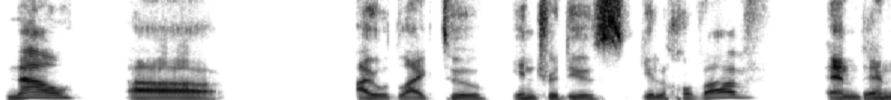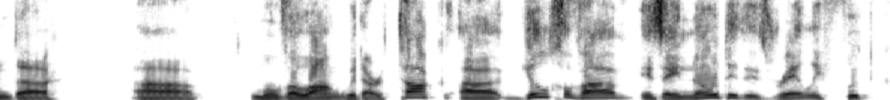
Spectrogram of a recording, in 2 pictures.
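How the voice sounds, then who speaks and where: A man delivers a formal introduction in a somewhat high voice. He speaks hesitantly, full of fillers and restarted phrases. The sound is dry and close. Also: darkish tone, no room sound. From Bulgaria. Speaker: Hebrew instructor introducing a guest speaker.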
